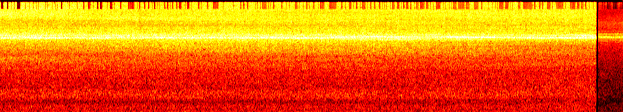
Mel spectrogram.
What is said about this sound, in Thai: มาเจอน้ำตกแล้วนะ น้ำตกสวยมาก สวยมากเลยอะ น้ำตกอลังการงานสร้าง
